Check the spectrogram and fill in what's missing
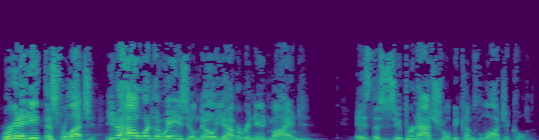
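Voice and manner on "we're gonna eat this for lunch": louder bold Caleb boast; bold confidence. Retold or imitated. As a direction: declare it like an easy win.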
